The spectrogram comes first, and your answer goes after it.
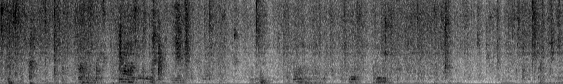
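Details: Nearly eight-week-old dwarf-toy poodle puppies, brown and one black, from Sasha's second litter, romping in a play tunnel; scattered high squeaks and brief yips over constant scuffling, with human voices talking in the background.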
